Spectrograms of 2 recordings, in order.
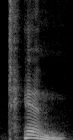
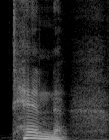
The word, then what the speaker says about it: ten: Esse N tem que ser pronunciado como N. Você coloca a língua no céu da boca e pressiona contra o céu da boca. N. Ten.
